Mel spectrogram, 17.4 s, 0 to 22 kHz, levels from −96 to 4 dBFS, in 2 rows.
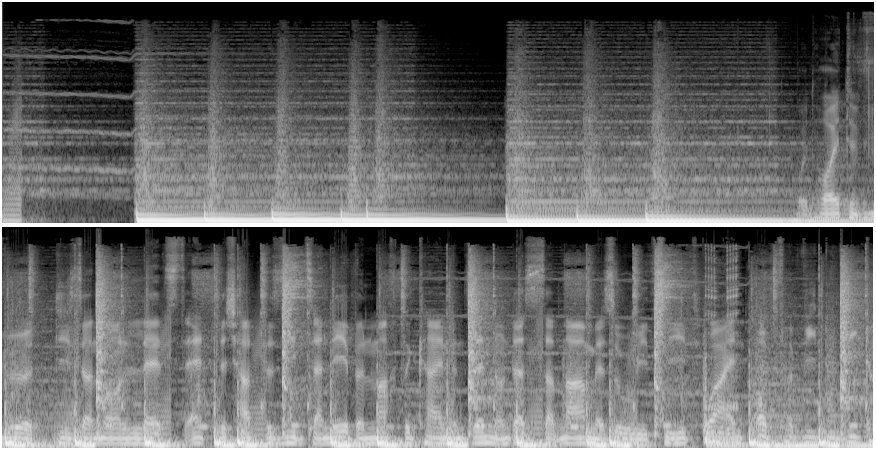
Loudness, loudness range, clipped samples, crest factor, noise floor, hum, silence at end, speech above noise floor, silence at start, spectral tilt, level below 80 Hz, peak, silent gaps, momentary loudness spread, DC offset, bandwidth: -11 LUFS; 3 LU; 0.3%; 8 dB; -38 dBFS; none; 0 s; 28 dB; 0 s; -5.5 dB/octave; -10 dBFS; 0 dBFS; none; 7 LU; under 0.1%; 14.5 kHz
